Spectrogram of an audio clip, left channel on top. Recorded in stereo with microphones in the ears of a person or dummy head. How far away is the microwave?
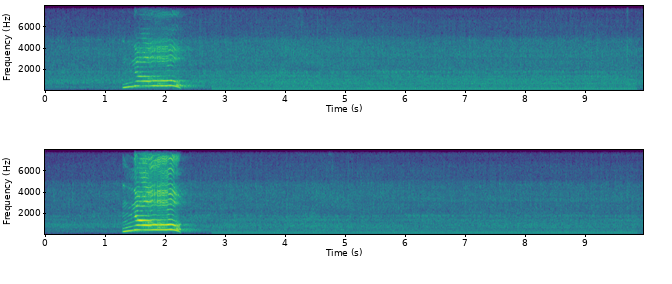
About 1.7 m.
